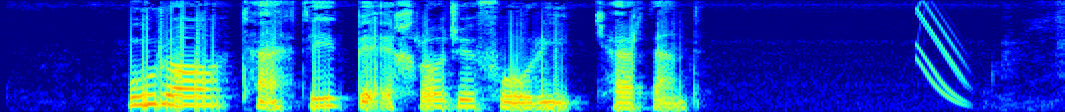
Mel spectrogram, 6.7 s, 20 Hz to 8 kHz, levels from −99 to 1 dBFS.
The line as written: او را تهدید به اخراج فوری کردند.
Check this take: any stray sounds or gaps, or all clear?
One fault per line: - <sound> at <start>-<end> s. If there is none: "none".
- chirp at 5.7-6.1 s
